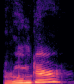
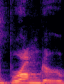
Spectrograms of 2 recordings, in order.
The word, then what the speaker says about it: Brumder: with Megan and the broomter mansion in my pronouncing all right I think it's brummedder but I got a mushroom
